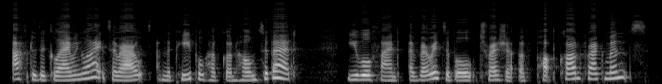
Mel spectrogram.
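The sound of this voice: Text is being read out. The reading voice is unforced.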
